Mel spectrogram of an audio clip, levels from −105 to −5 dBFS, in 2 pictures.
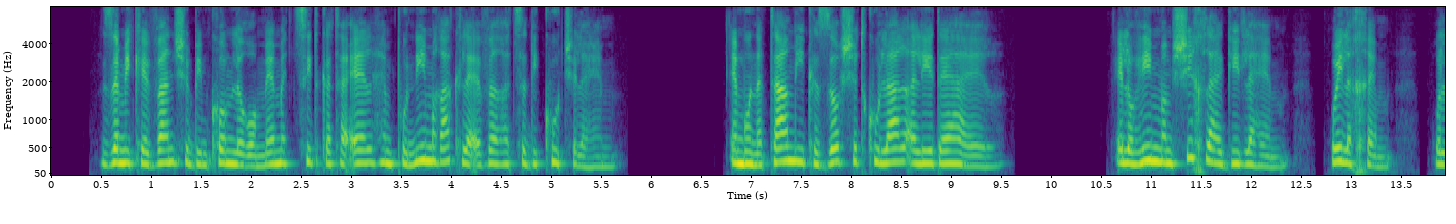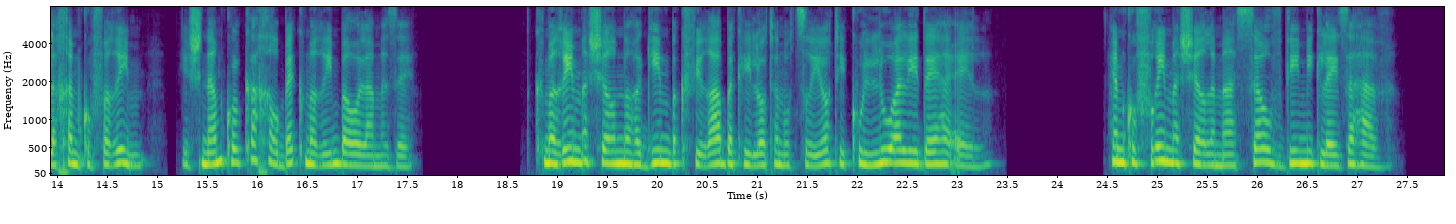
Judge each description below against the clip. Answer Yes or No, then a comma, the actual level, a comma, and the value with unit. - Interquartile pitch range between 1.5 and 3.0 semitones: Yes, average, 2.7 semitones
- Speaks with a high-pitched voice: Yes, high, 220 Hz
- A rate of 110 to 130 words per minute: Yes, average, 115 wpm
